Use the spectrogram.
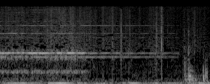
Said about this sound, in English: Oh, do you hear that? That was the bells of Capistrano, I think. No, that's the phone.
